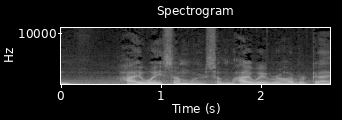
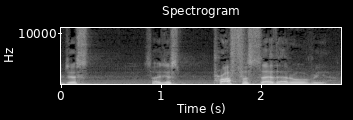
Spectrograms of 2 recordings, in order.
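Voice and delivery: ordinary delivery

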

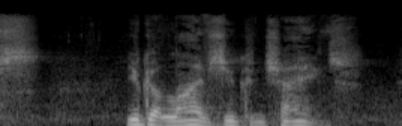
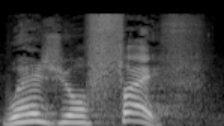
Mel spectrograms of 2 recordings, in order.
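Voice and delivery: slow, loud, higher rebuke; Jesus rebuking the scared disciples in the boat, slow and loud; 6 semitones higher, 7 dB louder, much slower than usual. Retold or imitated. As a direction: call it out slowly across the storm. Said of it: "Jesus says".

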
